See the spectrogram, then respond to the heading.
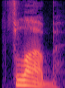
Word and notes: flub: British English

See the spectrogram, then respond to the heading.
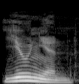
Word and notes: union: American English

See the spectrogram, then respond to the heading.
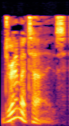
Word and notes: dramatise: British English

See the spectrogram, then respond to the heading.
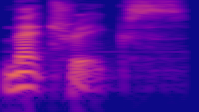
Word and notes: metrics: British English

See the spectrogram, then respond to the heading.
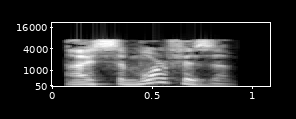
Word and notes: isomorphism: British English

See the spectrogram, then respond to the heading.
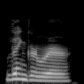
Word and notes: lingerer: British English

